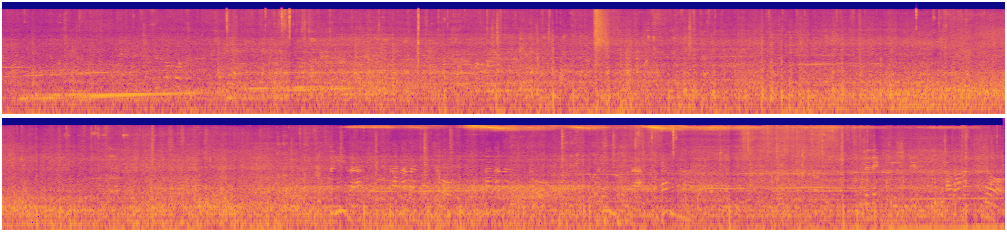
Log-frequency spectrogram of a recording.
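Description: Yamanote Line electric commuter train heard from inside the car as it pulls out of the station: an electric motor whine rising in pitch as it gathers speed over the first few seconds, then steady running noise on the track.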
